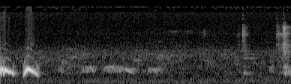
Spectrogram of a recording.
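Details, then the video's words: Spotted dove calling with urging and calling coos: two strong, downward-arched coos open, then soft, faint coo fragments follow in otherwise quiet surroundings. "tiếng cu gáy/ thúc + gáy gọi"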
